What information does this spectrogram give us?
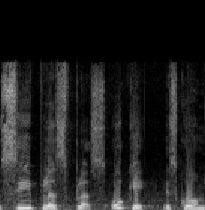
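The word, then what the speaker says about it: C++: अब इसके कुछ एग्जाम्पल भी आ रहे हैं, some popular HLL are basic सी, सी plus plus, pronounced सी plus plus.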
